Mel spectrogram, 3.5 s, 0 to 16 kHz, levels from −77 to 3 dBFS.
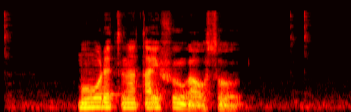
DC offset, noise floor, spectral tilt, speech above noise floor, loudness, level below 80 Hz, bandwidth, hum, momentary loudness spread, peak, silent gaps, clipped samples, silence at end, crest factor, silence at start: under 0.1%; -56 dBFS; -6.5 dB/octave; 33 dB; -24 LUFS; -50 dBFS; 11.5 kHz; none; 10 LU; -6 dBFS; none; under 0.1%; 0.45 s; 20 dB; 0.05 s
